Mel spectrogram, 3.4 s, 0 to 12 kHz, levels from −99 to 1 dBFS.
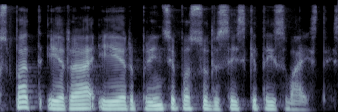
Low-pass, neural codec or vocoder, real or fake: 9.9 kHz; none; real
